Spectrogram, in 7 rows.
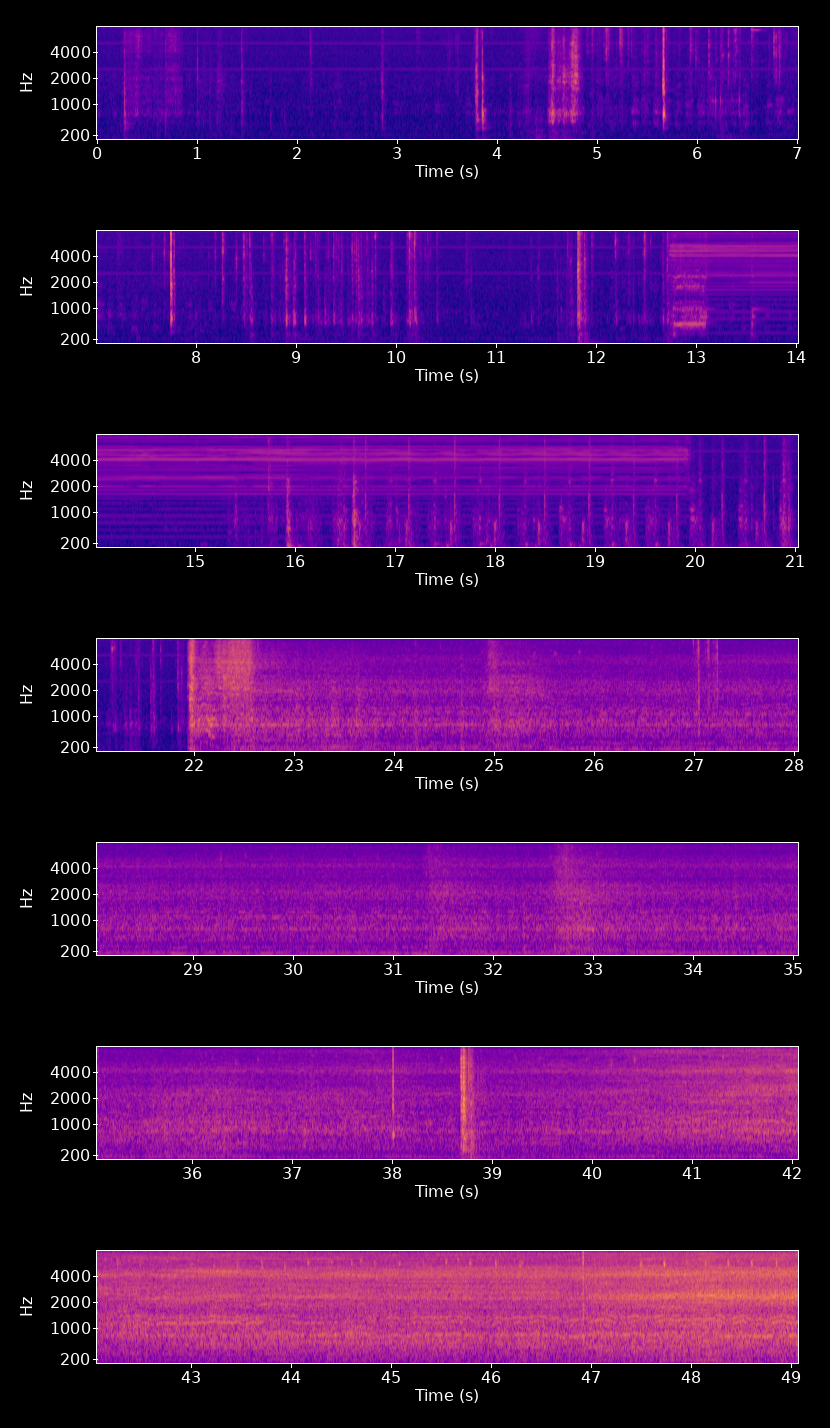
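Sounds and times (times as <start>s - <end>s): car engine idling: 22.0s - 49.0s.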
